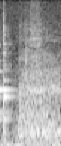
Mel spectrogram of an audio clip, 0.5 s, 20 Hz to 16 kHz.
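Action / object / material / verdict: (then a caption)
tap / metal keel of a small wooden model sailboat / metal / none. Two light taps on the heavy metal keel of a small wooden model sailboat, each giving a bright clink. A clear ringing tone near 1.6 kHz carries on through the rest of the half-second, making a nice sound.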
